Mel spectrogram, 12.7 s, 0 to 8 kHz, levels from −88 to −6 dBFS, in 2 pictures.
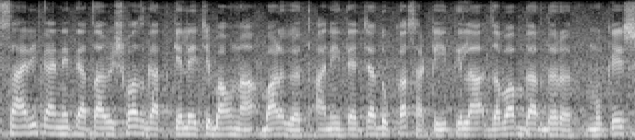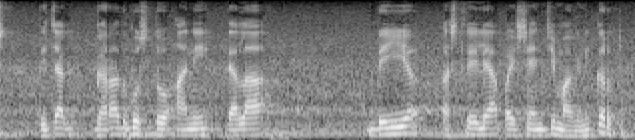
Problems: constant background noise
